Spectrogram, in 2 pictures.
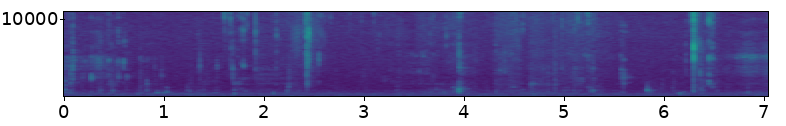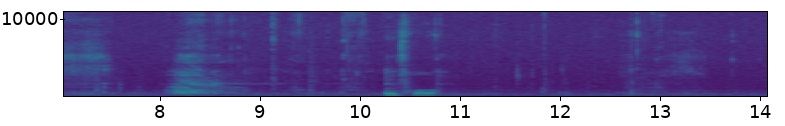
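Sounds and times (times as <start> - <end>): wet mouth clicks and smacks: 0.0 - 2.6
person chewing food: 0.0 - 10.2, 11.2 - 13.8.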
